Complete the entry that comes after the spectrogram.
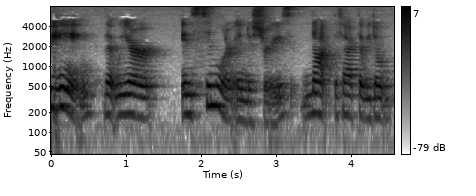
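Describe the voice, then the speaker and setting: Audible room echo colors the recording. The woman talking has an American accent. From Chicago. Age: 30s. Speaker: podcast host. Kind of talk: casual interview chat.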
